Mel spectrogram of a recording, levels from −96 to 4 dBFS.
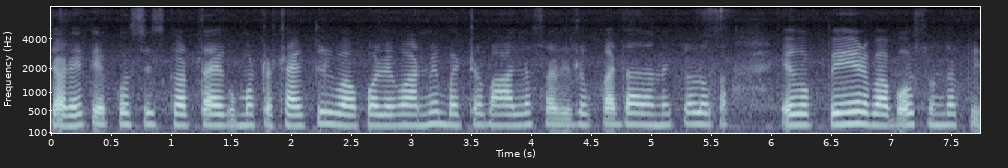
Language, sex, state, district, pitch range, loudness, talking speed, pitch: Hindi, female, Uttar Pradesh, Gorakhpur, 200-225 Hz, -19 LUFS, 160 wpm, 215 Hz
